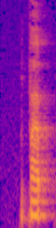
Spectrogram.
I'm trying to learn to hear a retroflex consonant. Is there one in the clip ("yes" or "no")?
no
